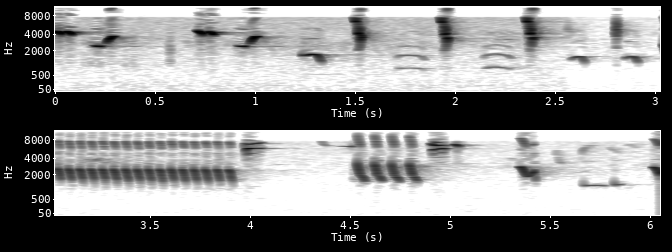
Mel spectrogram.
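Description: Several songbirds chirping and calling in short whistled notes, with a rapid trill lasting about a second about three seconds in.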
